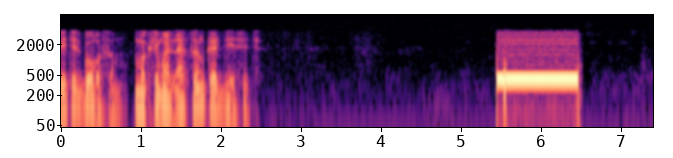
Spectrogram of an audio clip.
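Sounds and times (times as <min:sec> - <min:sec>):
speech: 0:00.0 - 0:02.6
steady electronic telephone connection beep: 0:05.5 - 0:06.5.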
